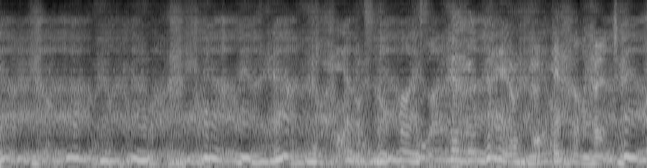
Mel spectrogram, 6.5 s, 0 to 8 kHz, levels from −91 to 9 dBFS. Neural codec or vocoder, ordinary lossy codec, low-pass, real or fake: codec, 16 kHz, 0.5 kbps, FreqCodec, larger model; none; none; fake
